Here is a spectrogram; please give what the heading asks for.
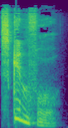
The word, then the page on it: skinful: British English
